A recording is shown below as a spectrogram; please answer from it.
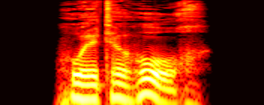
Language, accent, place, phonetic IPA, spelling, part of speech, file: German, Germany, Berlin, [bəˈt͡saɪ̯çnəndəm], bezeichnendem, adjective, De-bezeichnendem.ogg
- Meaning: strong dative masculine/neuter singular of bezeichnend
